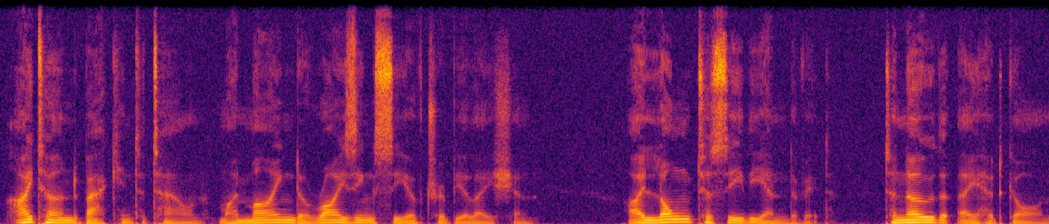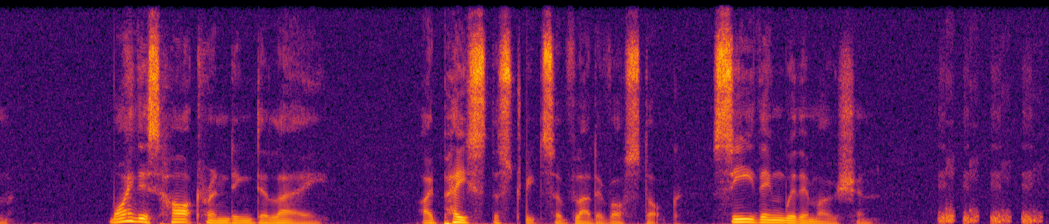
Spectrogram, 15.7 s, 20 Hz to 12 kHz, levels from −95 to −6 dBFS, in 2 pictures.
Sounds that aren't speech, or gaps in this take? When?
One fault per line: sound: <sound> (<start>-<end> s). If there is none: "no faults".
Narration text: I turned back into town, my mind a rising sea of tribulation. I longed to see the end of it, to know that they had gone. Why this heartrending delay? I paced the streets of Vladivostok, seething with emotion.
sound: dropout (11.8-11.8 s)
sound: laugh (14.9-15.7 s)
